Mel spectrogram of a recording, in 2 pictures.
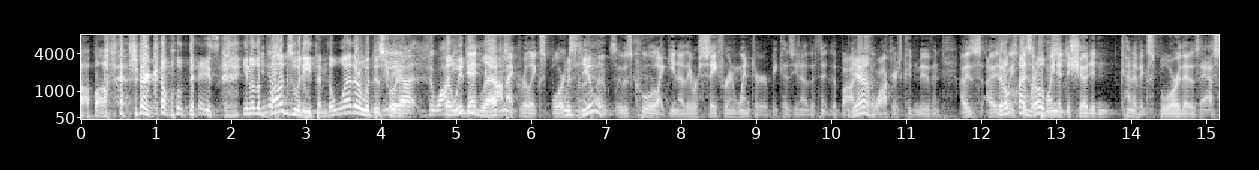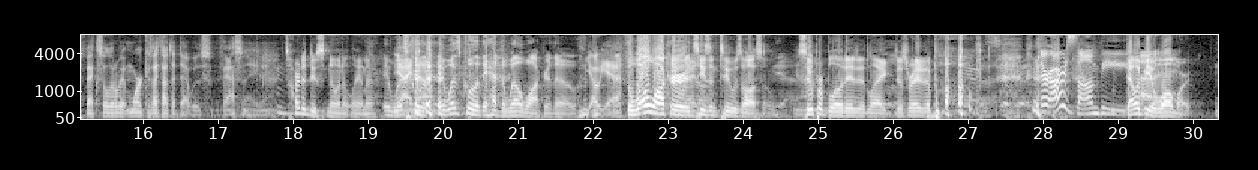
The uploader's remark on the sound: LA Comic Con 2018! Geekscape gathers a panel of experts at Los Angeles Comic Con.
